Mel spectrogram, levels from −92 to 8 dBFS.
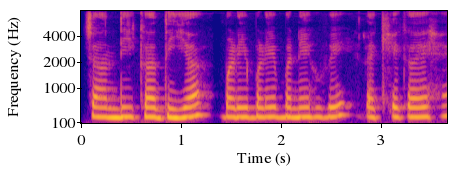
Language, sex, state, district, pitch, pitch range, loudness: Hindi, female, Jharkhand, Deoghar, 245 Hz, 245-255 Hz, -13 LUFS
